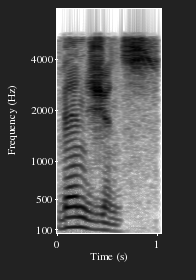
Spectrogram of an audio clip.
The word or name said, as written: vengeance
